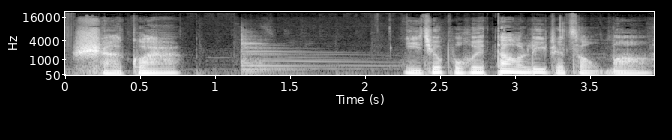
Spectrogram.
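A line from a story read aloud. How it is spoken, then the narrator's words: Gentle, low whisper. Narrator (Chinese): 帅气的总裁在你耳边温柔的低声说道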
